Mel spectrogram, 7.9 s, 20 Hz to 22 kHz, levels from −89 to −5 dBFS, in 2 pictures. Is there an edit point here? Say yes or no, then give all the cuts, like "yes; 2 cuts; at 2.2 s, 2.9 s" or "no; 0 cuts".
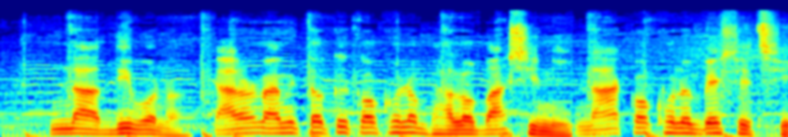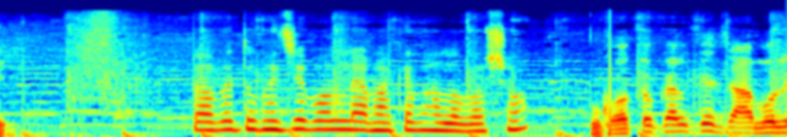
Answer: no; 0 cuts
